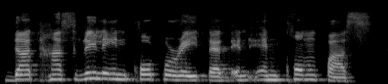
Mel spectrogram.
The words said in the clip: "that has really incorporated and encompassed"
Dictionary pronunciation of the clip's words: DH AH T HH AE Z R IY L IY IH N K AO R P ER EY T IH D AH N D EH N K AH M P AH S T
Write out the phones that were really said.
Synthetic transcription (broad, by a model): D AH T HH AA S R IY L IY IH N K AO R P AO EY T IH D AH N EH N K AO M P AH S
